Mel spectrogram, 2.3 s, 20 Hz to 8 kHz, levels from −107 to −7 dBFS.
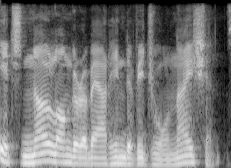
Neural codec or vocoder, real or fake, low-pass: none; real; 7.2 kHz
